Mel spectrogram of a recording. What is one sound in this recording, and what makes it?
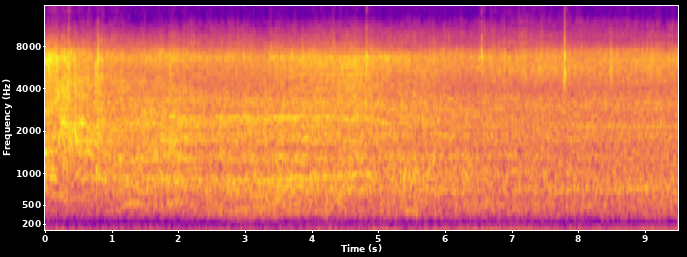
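A car engine hums steadily as the car drives along a road.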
